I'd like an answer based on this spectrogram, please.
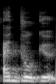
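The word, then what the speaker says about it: Adbåge: la nature de Emma alors ça se prononce adbog Mton appris donc maintenant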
